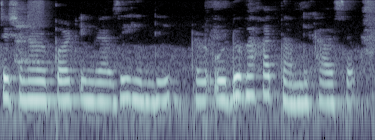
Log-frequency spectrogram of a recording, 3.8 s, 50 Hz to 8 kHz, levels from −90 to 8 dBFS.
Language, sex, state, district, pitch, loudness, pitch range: Assamese, female, Assam, Sonitpur, 210 Hz, -16 LUFS, 200-220 Hz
